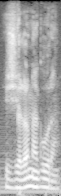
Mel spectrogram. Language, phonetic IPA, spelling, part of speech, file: Polish, [ʑɛˈlɔ̃na ˈɡura], Zielona Góra, proper noun, Pl-Zielona Góra.ogg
